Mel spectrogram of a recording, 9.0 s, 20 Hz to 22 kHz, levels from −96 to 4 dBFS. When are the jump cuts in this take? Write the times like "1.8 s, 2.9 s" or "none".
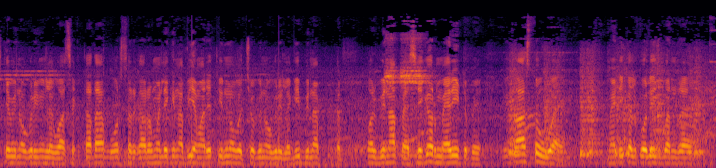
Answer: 4.3 s, 6.2 s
